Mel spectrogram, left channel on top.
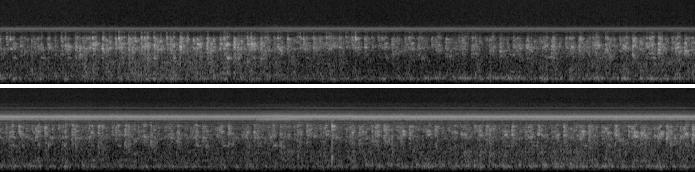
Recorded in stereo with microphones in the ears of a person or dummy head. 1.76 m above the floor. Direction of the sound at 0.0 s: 35° right (ahead or behind).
